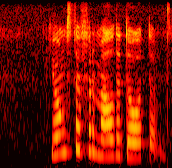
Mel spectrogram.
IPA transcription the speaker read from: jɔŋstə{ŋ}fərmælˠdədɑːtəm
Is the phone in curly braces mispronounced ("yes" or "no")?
yes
